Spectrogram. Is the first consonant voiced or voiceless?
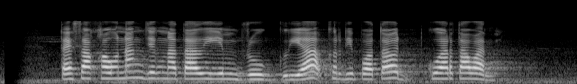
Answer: voiceless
